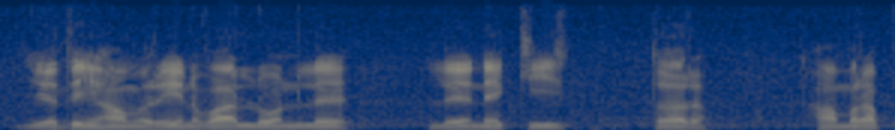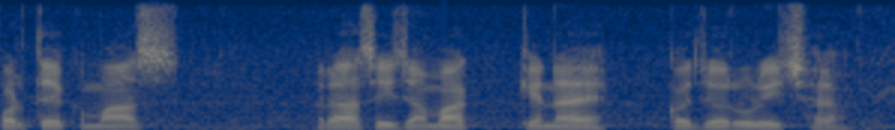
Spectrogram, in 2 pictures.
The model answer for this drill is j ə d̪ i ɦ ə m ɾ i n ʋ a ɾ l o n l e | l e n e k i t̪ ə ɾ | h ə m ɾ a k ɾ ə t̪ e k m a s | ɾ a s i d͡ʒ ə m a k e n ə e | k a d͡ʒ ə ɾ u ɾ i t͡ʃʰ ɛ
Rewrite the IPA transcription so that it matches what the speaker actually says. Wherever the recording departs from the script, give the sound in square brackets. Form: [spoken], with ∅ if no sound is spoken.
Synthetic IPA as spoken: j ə d̪ i ɦ ə m ɾ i n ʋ a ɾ l o n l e | l e n e k i t̪ ə ɾ | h ə m ɾ a [p] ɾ ə t̪ e k m a s | ɾ a s i d͡ʒ ə m a k e n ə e | k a d͡ʒ ə ɾ u ɾ i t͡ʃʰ ɛ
